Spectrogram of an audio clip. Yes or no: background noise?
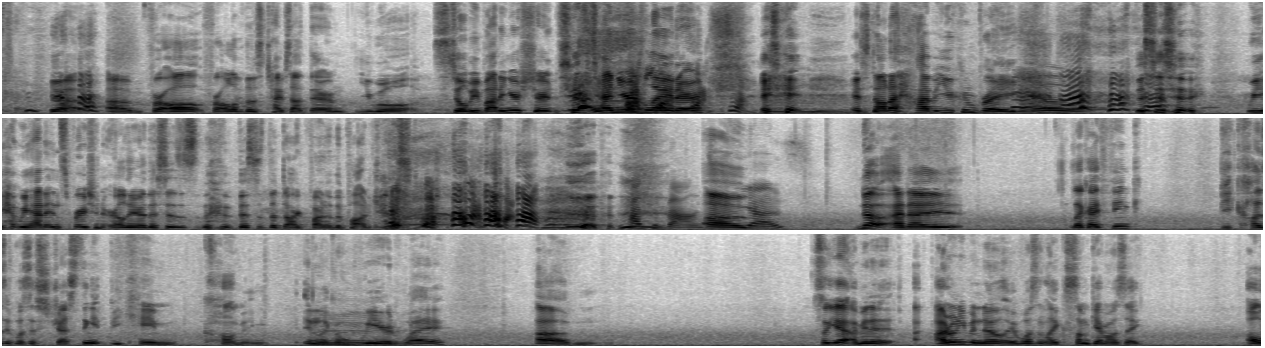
yes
